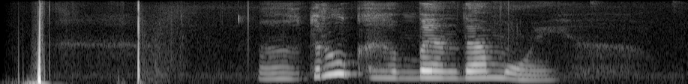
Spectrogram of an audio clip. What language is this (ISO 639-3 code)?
rus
